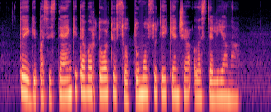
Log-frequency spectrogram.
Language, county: Lithuanian, Telšiai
